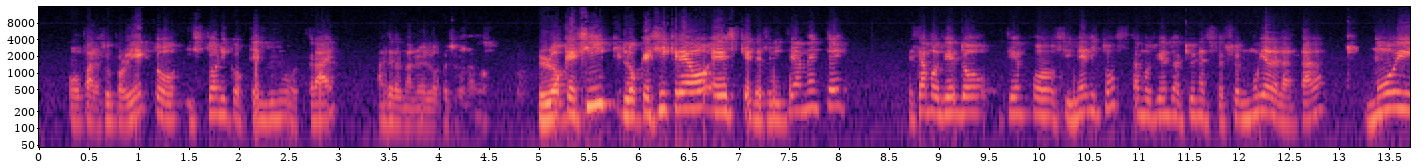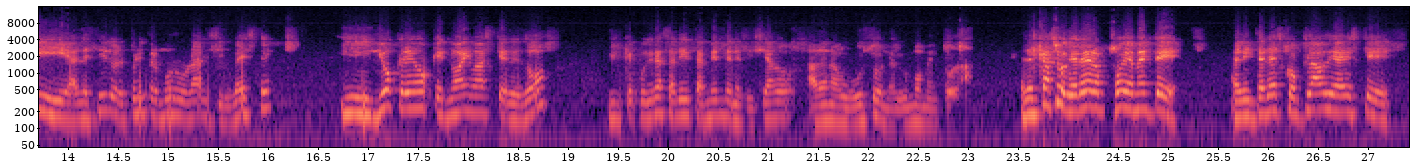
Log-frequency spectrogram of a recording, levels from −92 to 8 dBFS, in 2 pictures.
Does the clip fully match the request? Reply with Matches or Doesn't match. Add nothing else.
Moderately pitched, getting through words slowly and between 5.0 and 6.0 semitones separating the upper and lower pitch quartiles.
Doesn't match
